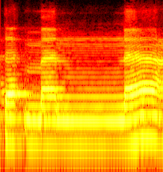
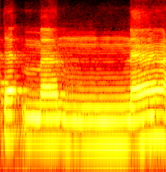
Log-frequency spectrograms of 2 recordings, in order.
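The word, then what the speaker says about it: تأمنّا: മനു എന്ന് പറയുമ്പോൾ റൗണ്ടായി വരുന്നത് പോലെ ചുണ്ട് വെച്ചുകൊണ്ട് ഹറക്കത്ത് അല്പം പോലും വ്യക്തമാക്കി ഉച്ചരിക്കാതെയും ഷദ്ദുള്ള ഉദ്ഗമായ മണിച്ചുകൊണ്ടുള്ള നൂനിനെ മാത്രം ഉച്ചരിച്ചുകൊണ്ട് ഓതുക. അതെങ്ങനെയാ? ലാ തഅ്മന്ന അലാ യൂസുഫ്.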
